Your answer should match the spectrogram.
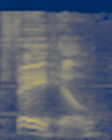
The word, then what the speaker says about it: Fey Hill: And then the parents of the wicked children, and then there's the Fey Hill, or the Fail, pronounced Fail by the locals.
